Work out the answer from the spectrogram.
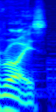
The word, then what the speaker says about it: Reus: But I Googled it, and it said Reus.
